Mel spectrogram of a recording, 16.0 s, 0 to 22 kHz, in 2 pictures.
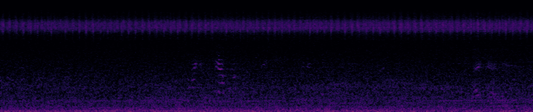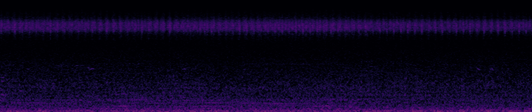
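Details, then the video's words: Crickets on a June 2023 evening in the Novye Buregi tract, Novgorod Oblast, Russia: a steady, high, shimmering trill runs unbroken throughout, with a few faint, brief chirps from other creatures in the background. "Звуки природы , сверчки"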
